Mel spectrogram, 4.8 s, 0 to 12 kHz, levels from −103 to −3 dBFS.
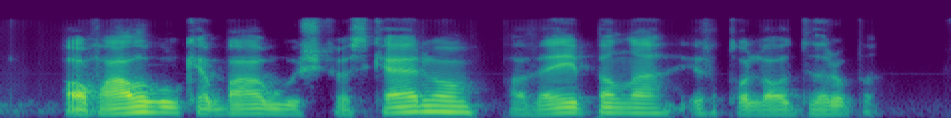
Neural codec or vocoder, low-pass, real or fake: codec, 16 kHz, 2 kbps, X-Codec, HuBERT features, trained on LibriSpeech; 7.2 kHz; fake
